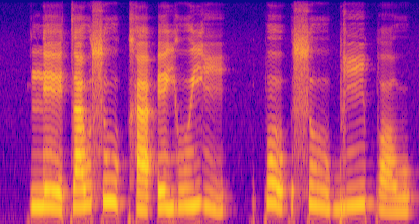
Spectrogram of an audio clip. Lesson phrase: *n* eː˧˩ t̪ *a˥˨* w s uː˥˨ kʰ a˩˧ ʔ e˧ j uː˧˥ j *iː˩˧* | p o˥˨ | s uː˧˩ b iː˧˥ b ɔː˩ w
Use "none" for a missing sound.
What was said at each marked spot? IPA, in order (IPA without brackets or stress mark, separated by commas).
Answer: n, a˧˥, iː˧˩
